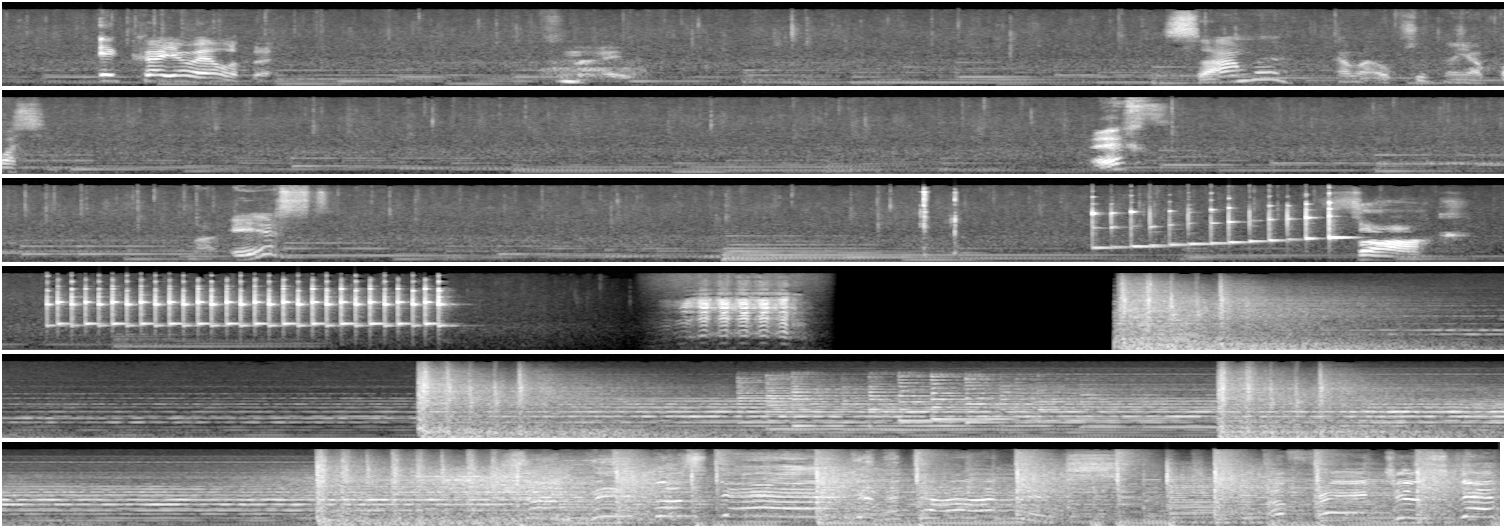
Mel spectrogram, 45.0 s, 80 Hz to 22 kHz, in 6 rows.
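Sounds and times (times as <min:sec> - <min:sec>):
rapidly pulsing high tone: 0:22.8 - 0:24.8.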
